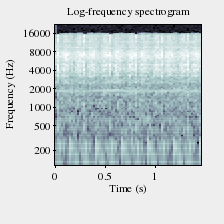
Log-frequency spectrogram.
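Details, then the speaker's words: Model Stuart beam engine running at high speed on compressed air after minor surgery and valve timing correction (now admitting before top dead centre): soft, quick, evenly spaced chuffs, no hesitation; slide valve imperfect but engine runs in harmony, running well. "that seems to be running quite well"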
